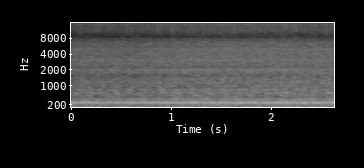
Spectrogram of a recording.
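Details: Engine running after the rattling alternator pulley was replaced with a new pulley, alternator still charging: steady hum with an even tone and no rattle or chatter; alternator pulley sounds healthy.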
